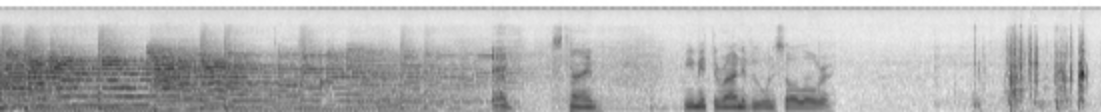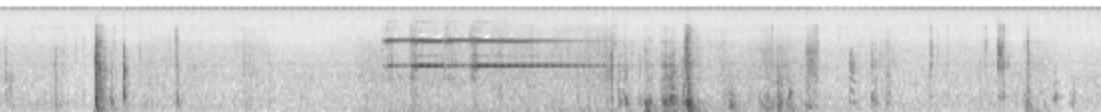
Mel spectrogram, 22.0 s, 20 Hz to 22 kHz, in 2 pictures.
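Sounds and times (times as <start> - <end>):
bicycle bell ringing: 14.8 - 17.2.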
